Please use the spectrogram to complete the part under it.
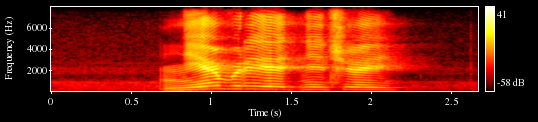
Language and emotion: Russian, angry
